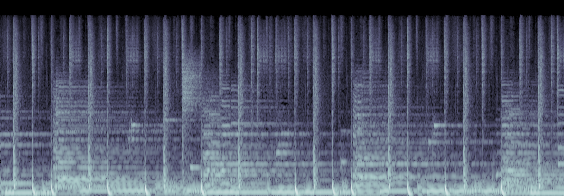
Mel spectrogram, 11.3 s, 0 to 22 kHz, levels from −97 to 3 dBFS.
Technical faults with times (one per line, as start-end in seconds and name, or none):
none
